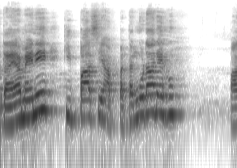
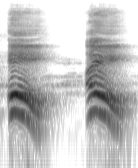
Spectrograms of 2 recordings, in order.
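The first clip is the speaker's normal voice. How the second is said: calling out; 4 dB louder than usual. Shown as a demonstration. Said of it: "जब आप बुलाएंगे ना".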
